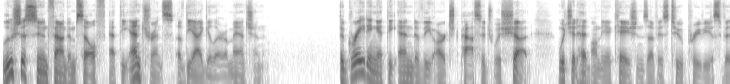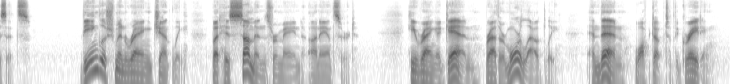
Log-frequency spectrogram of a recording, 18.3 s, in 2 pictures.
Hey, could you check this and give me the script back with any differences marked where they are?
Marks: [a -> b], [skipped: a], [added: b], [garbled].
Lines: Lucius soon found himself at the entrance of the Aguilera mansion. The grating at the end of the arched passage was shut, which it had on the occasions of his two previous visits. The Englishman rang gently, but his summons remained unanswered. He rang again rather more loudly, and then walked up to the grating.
Lucius soon found himself at the entrance of the Aguilera mansion. The grating at the end of the arched passage was shut, which it had on the occasions of his two previous visits. The Englishman rang gently, but his summons remained unanswered. He rang again rather more loudly, and then walked up to the grating.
